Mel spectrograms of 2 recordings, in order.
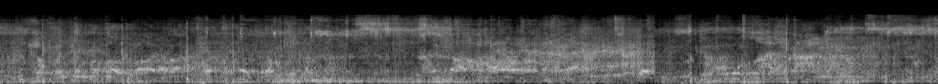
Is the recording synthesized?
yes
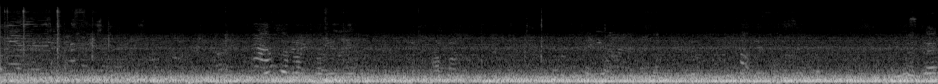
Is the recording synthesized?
no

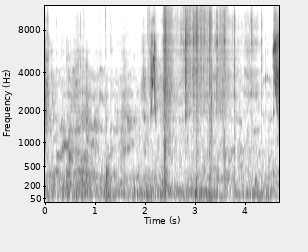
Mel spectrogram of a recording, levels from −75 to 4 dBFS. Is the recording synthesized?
yes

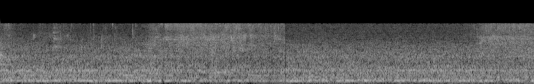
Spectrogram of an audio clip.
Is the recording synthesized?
yes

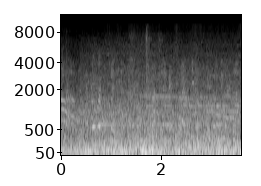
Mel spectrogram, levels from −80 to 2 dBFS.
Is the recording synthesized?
no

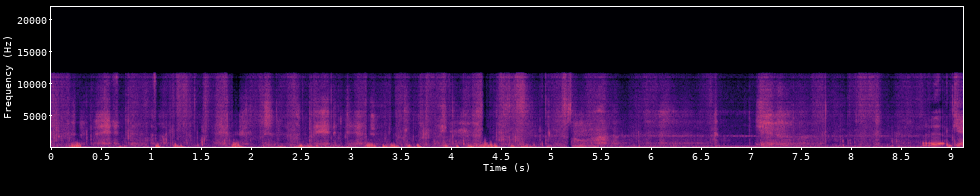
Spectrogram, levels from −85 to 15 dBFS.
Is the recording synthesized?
yes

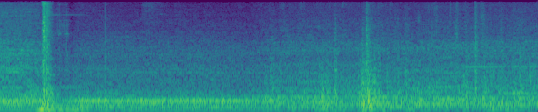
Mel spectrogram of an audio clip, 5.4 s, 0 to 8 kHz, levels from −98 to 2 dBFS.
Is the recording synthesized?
no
